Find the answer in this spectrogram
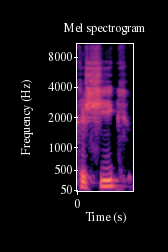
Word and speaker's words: Kashyyyk: So the giant trees on the planet of Kashyyyk, where the Wookiees are from.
